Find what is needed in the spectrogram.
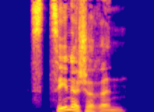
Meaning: inflection of szenisch: 1. strong genitive masculine/neuter singular comparative degree 2. weak/mixed genitive/dative all-gender singular comparative degree
- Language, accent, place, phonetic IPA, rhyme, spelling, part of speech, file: German, Germany, Berlin, [ˈst͡seːnɪʃəʁən], -eːnɪʃəʁən, szenischeren, adjective, De-szenischeren.ogg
